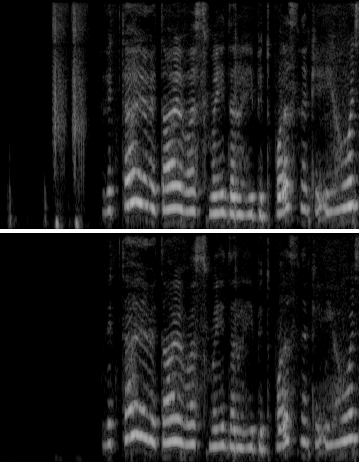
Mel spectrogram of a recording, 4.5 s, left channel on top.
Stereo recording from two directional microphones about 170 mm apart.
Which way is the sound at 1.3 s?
40° left (ahead or behind).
